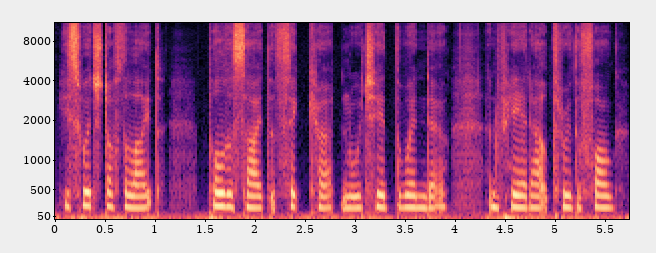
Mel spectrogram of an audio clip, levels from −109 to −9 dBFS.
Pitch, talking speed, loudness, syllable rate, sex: 205 Hz, 210 wpm, -20 LUFS, 5.7 syllables/s, female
